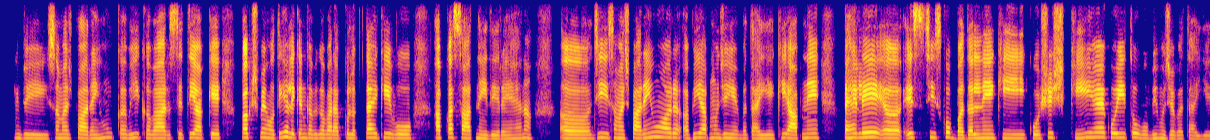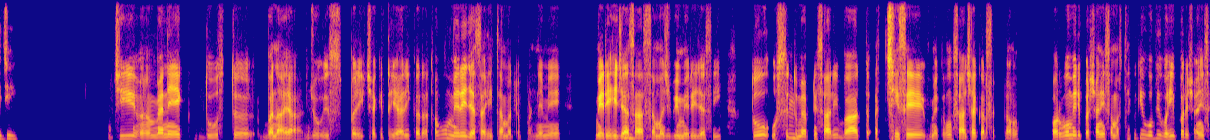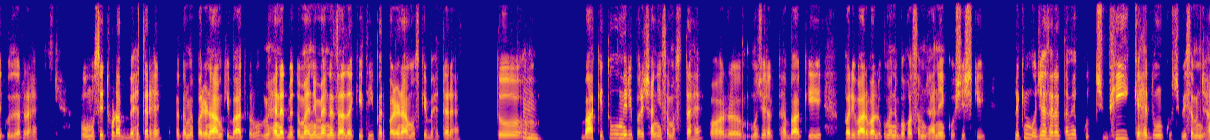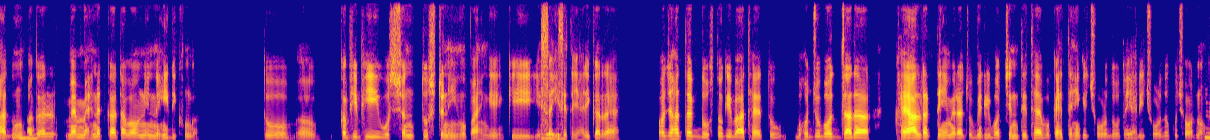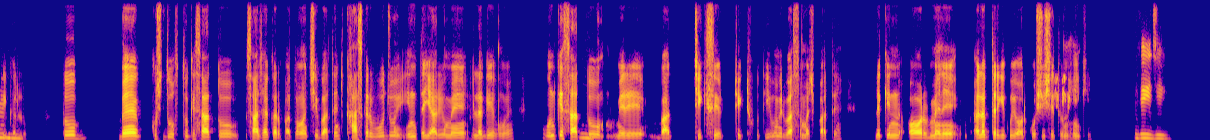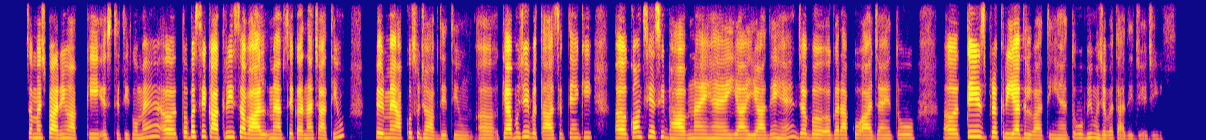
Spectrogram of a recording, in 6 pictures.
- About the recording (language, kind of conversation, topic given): Hindi, advice, मैं अपने भावनात्मक ट्रिगर और उनकी प्रतिक्रियाएँ कैसे पहचानूँ?
- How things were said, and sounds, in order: other background noise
